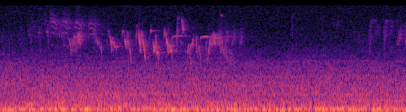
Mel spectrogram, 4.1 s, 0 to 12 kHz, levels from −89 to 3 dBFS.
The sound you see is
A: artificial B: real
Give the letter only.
B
